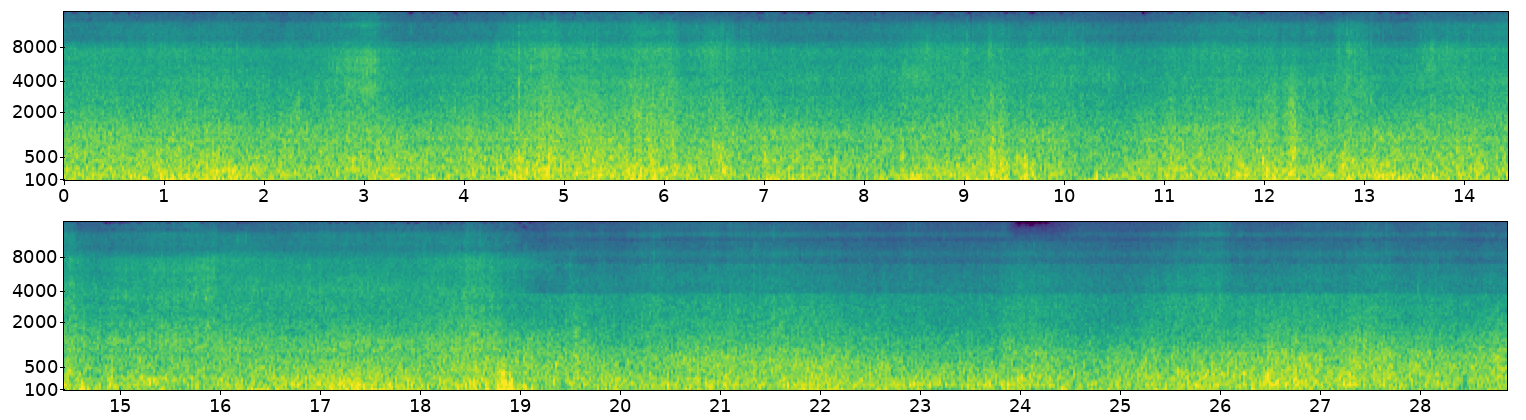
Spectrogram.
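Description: Sea waves breaking and washing against rocky shoreline, with wind buffeting the microphone.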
